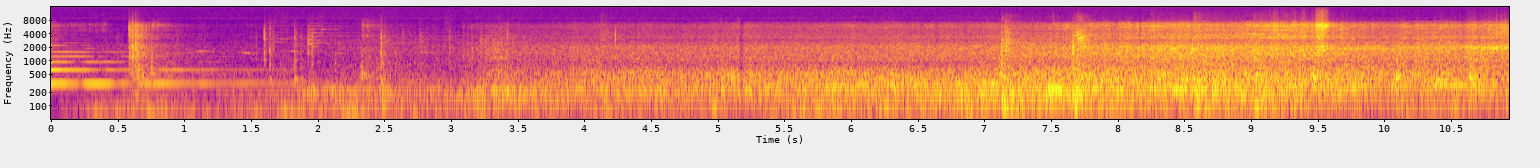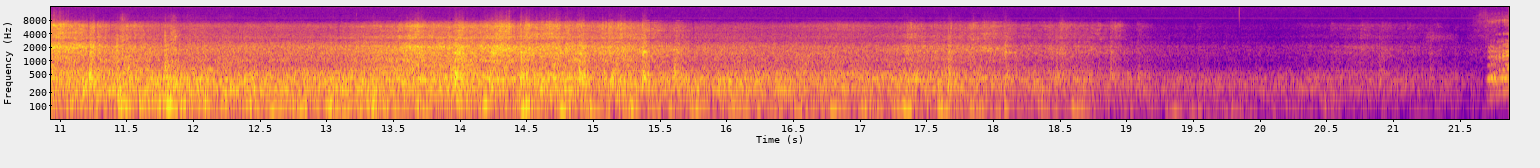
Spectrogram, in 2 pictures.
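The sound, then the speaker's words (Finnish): An express train departs with a dense, rumbling roar and faint rhythmic clatter of wheels on rails. The sound swells to a steady peak, then thins out toward the end, with no voices. “Buffalo pikajuna lähtee. Kaikki matkustajat valmiin.”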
